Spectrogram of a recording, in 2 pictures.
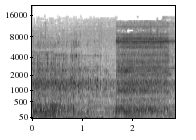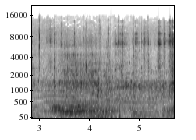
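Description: Scuba diver breathing through a regulator underwater: a hissing inhalation between two rumbling bursts of exhaled bubbles.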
